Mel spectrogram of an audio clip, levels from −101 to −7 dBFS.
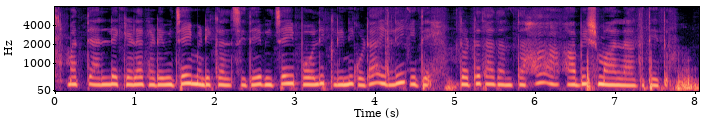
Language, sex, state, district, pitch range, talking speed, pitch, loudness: Kannada, female, Karnataka, Dakshina Kannada, 235-265 Hz, 120 wpm, 245 Hz, -27 LUFS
